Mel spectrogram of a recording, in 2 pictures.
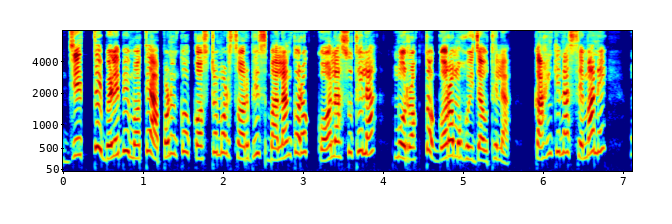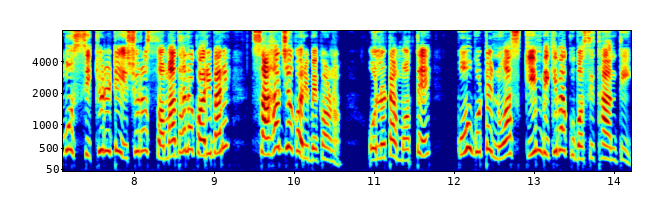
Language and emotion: Odia, angry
